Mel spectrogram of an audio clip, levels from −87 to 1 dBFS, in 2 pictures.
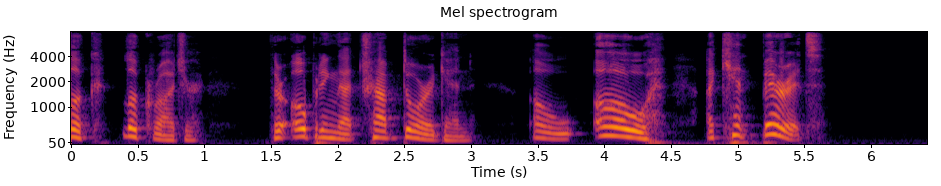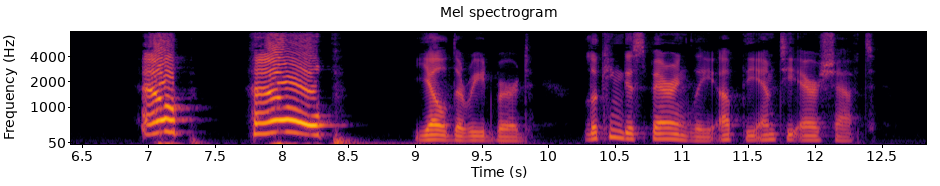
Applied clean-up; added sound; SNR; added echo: none; none; none; none.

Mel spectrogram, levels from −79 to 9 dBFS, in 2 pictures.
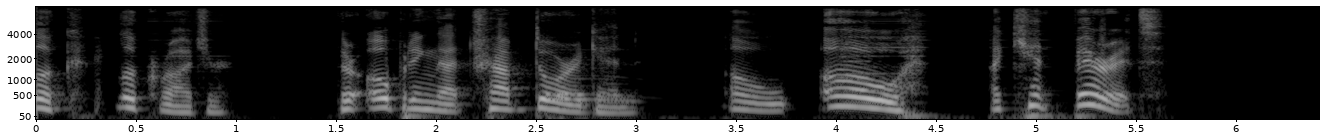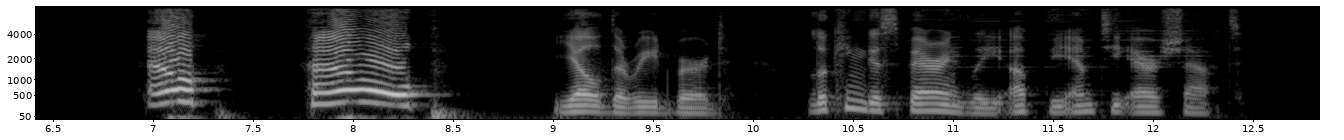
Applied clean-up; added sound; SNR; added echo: neural mask model DeepFilterNet 3.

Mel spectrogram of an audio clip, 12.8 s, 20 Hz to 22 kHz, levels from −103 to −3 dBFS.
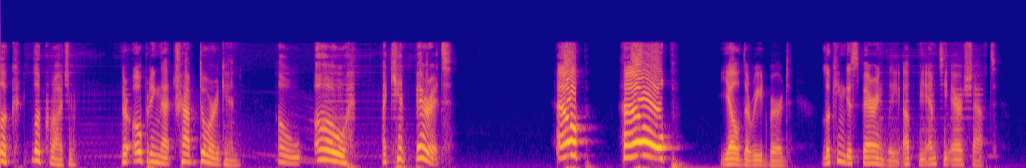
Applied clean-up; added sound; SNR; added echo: neural separator model SepFormer DNS4.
